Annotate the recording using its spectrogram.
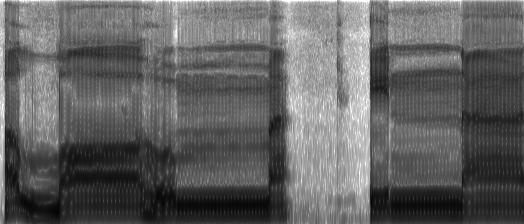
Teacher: তো দেখুন, এইভাবে পড়ব আল্লাহুম্মা। হুম এখানে ওয়াজিব গুন্নাহ, 3 সেকেন্ড পরিমাণ গুন্নাহ করে পড়ব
